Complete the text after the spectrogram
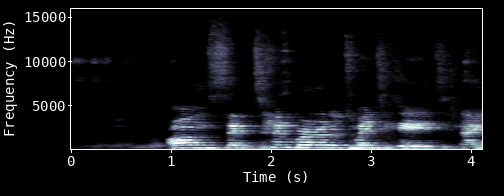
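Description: A man sings into a microphone, heard through loudspeakers.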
